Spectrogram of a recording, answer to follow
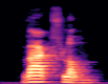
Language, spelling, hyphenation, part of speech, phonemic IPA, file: Dutch, waakvlam, waak‧vlam, noun, /ˈʋaːk.flɑm/, Nl-waakvlam.ogg
- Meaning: pilot light, pilot flame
